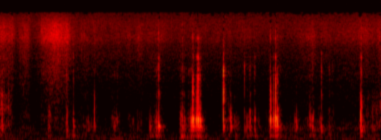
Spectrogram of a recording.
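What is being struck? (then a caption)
Small beaded metal heart-shaped box. Long nails tap and scratch the beaded lid and glittery sides of a small, hollow, heart-shaped metal trinket box resting on a cloth. Quiet, irregular clicks with a dull mid-pitched tone fade almost instantly, mixed with faint scratchy rustles.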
